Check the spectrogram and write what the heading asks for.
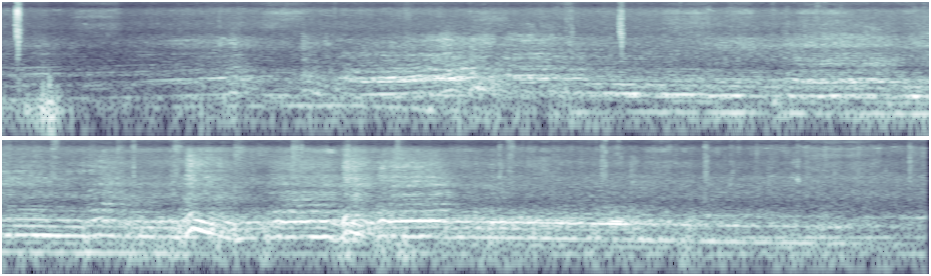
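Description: A motor vehicle engine running and revving, its pitch rising and falling, growing louder toward the middle and fading near the end.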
